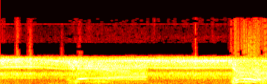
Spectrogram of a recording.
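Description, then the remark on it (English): A dental drill whines loudly and continuously at a high pitch, its tone wavering and dipping briefly twice, once early and again near the end, as a man in a dental chair drills his own teeth, giving himself a root canal. “He is drilling his own teeth.”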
